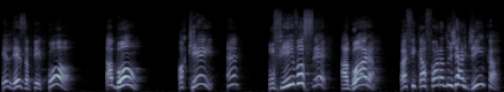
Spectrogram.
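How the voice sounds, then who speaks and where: A man's voice: very high-pitched, very animated, a little slow. A man, a pastor preaching at a church service in a casual, joking style with slang and funny personal stories. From São Paulo, Brazil.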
